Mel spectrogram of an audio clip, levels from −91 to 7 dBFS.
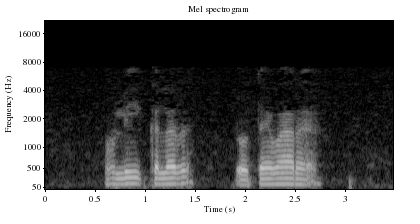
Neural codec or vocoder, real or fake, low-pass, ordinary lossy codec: none; real; 7.2 kHz; MP3, 32 kbps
